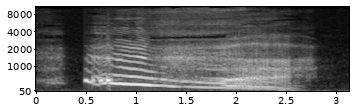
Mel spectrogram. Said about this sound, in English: Feels good to yawn, doesn't it?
